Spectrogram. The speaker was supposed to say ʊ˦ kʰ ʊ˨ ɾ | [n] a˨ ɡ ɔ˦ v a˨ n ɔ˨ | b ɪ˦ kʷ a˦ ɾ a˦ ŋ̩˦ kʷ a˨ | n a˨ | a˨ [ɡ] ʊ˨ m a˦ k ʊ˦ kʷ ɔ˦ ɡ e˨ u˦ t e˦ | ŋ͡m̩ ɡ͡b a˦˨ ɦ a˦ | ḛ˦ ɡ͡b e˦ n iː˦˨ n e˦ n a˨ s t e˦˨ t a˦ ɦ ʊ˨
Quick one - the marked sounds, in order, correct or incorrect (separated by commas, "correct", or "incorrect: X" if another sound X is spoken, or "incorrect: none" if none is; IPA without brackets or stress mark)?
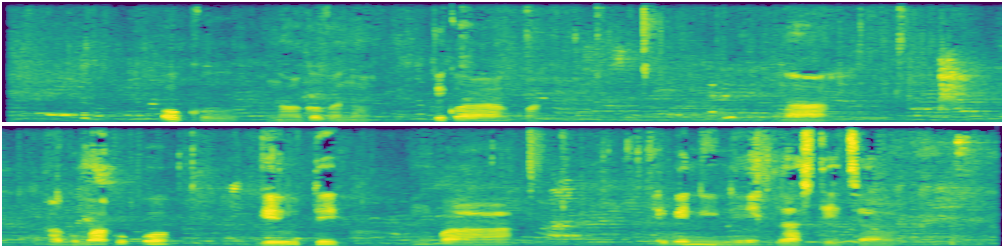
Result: correct, correct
